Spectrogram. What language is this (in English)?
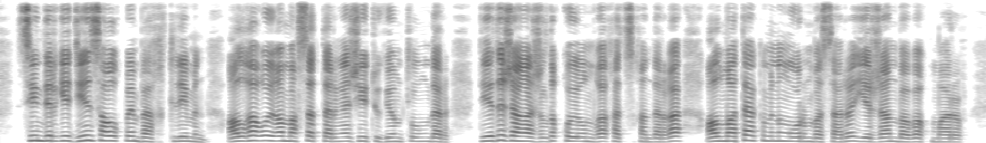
Kazakh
